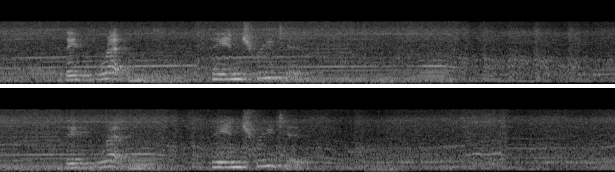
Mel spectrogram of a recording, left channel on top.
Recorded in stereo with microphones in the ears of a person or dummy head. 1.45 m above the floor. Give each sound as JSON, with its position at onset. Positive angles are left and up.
{"t": 0.7, "sound": "a woman speaking", "side_deg": 40, "distance_m": 1.7}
